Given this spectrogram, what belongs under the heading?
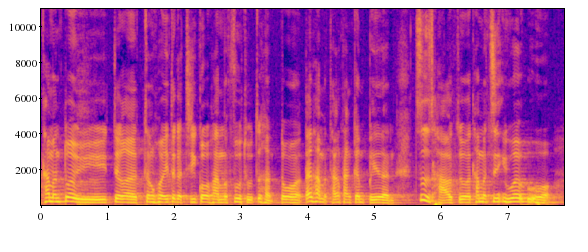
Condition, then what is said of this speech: Deafness. 刚刚跟他聊啊，虽然他听觉有一些不方便，但是他很乐于打开自己的心哦，可以跟人家沟通，而且他会先讲他哪里不方便。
